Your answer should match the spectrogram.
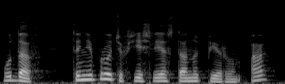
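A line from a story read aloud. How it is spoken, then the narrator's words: Calm question. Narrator (Russian): Скай совершенно спокойно спросил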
